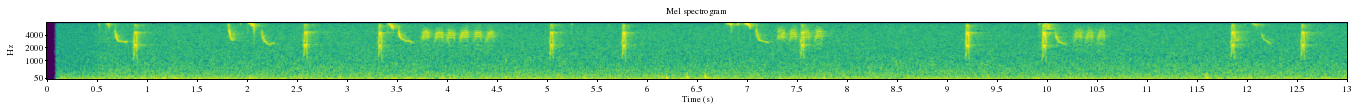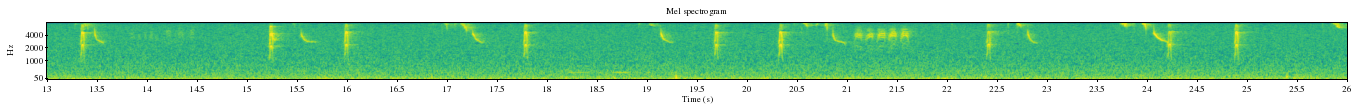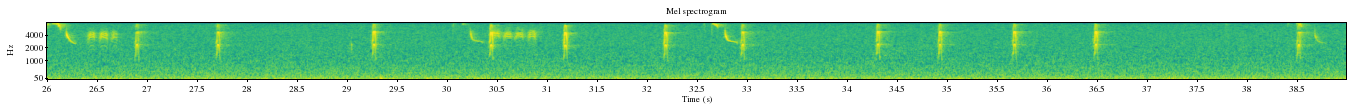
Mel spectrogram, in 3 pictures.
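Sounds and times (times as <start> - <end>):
bird chirps: 0.5 - 1.1, 1.8 - 5.9, 6.8 - 7.9, 9.2 - 10.7, 11.8 - 12.7, 13.3 - 14.5, 15.2 - 16.2, 16.8 - 21.7, 22.4 - 23.0, 23.6 - 25.0, 25.8 - 27.0, 30.0 - 31.4, 32.2 - 33.2, 34.3 - 36.7, 38.4 - 38.9
bird twittering: 30.1 - 31.3, 38.5 - 38.8.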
